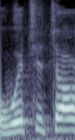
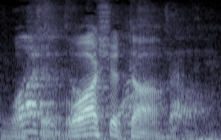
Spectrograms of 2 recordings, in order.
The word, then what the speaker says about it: Ouachita: I ain't said it right all year. A Wichita Christian Washita.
